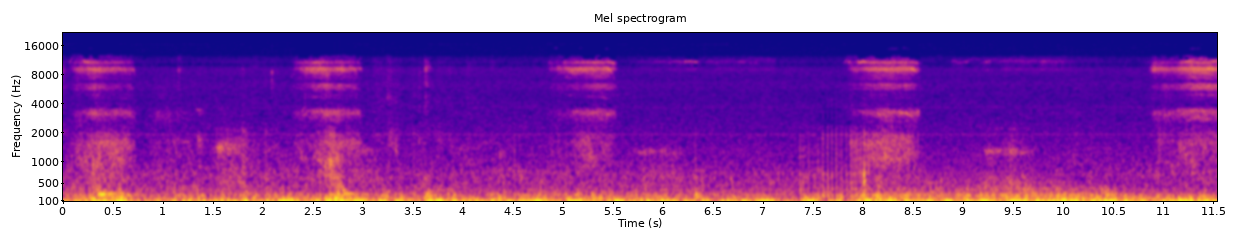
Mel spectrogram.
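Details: Male pug puppy, born in 2021, sound asleep and snoring: soft breathy rasping bursts recurring roughly every two and a half to three seconds over a steady low hum, with quieter breathing between snores.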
